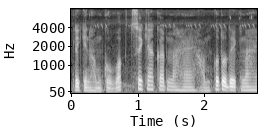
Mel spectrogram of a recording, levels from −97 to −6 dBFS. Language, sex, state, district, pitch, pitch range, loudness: Hindi, male, Punjab, Pathankot, 115 Hz, 110-125 Hz, -18 LUFS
